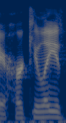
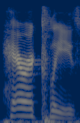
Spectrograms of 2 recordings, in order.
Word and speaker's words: Hercules: it's more of my I like to say Hercules, but it's like the tomato and tomato thing, so I don't want to like any comments saying that oh it's pronounced Heracles, not Hercules.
